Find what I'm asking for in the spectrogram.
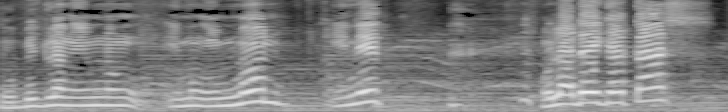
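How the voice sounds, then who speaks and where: The delivery is fairly slow. Background music plays throughout. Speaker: charity vlogger. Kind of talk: casual vlog narration and conversation.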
